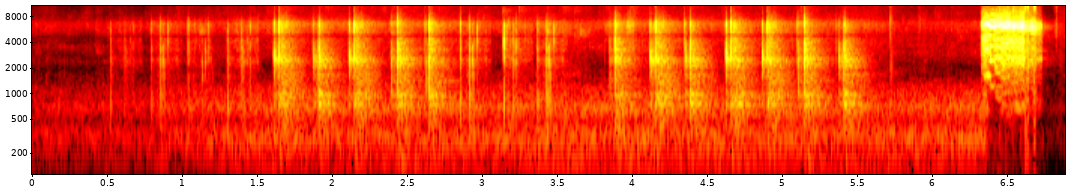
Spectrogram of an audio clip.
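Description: Quick footsteps patter on a metal floor.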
